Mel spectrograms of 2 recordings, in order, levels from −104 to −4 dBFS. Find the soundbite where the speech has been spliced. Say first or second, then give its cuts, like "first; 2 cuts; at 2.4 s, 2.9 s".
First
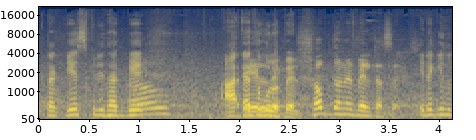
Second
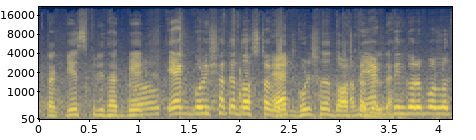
second; 1 cut; at 1.2 s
